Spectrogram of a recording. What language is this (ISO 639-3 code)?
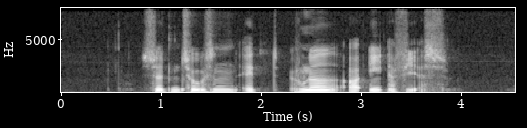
dan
